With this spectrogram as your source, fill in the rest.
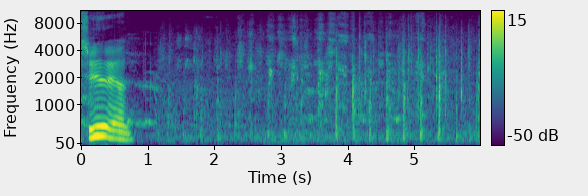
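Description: A small child's footsteps patter on pavement outdoors.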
